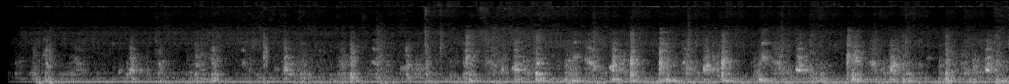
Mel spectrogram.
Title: Samsung front load washer making noise during cycle - broken spider - Samsung making shit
